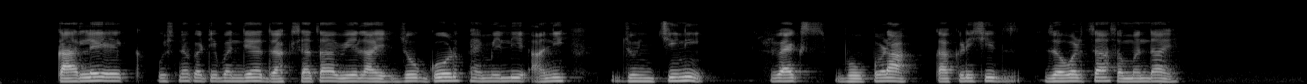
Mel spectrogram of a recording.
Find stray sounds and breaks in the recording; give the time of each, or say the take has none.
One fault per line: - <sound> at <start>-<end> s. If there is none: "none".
none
